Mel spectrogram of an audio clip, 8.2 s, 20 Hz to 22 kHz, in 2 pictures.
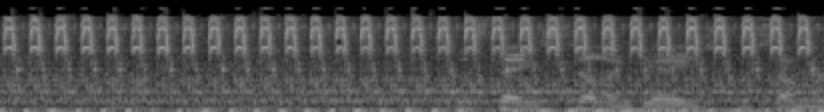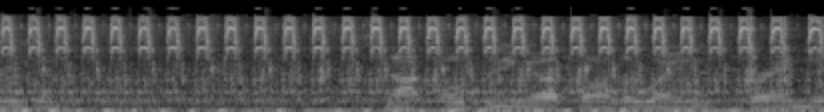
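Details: Kawasaki FE350 engine after a rebuild, at idle: a sharp, high-pitched chirp repeats three or four times a second over the idle; air is felt escaping right down near the head.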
